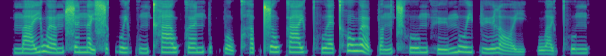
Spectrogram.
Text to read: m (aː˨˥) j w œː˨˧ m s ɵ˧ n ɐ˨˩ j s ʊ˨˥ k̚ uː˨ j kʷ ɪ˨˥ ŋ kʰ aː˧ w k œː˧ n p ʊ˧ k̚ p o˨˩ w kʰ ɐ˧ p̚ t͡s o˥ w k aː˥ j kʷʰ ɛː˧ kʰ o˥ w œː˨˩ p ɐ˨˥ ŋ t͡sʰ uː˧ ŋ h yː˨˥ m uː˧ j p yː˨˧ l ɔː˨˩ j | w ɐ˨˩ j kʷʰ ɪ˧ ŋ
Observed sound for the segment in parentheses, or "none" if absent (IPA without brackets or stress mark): aː˨˥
